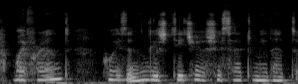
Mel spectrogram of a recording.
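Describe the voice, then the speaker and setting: A woman speaks in a Russian accent at a medium pitch, her tone dark and mellow. Her delivery is monotone and flat, and somewhat breathy. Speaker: ASMR creator. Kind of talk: ASMR talk. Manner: soft-spoken; halting.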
